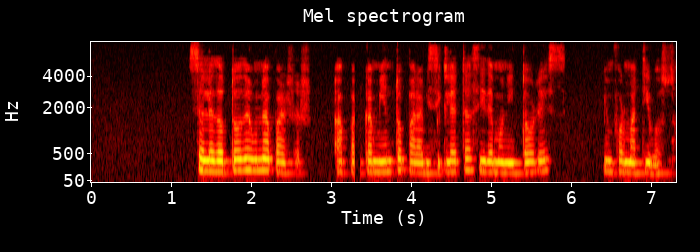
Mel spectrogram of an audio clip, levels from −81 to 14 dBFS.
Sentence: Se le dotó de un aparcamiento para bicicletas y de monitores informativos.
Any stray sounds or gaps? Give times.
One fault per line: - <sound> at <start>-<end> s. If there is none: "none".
- dropout at 3.3-3.4 s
